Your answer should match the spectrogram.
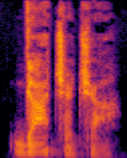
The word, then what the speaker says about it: Gacaca: It turned to an old tradition called Gacaca, pronounced Gachacha.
